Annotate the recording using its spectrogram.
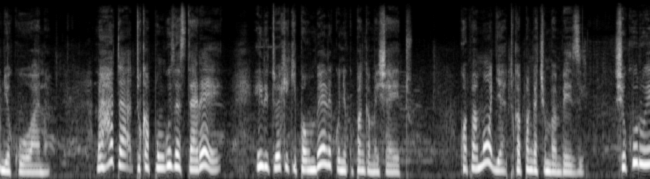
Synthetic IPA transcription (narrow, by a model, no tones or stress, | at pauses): uʄakuɔananaɦatatukapuŋɡuzastaɾɛhɛilituwɛkɛkipaumbɛlɛkwɛɲɛkupaŋɡamaiʃajɛtu̥ | kwapamɔʄatu̥kapaŋɡat͡ʃumbambɛzi | ʃukuɾu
